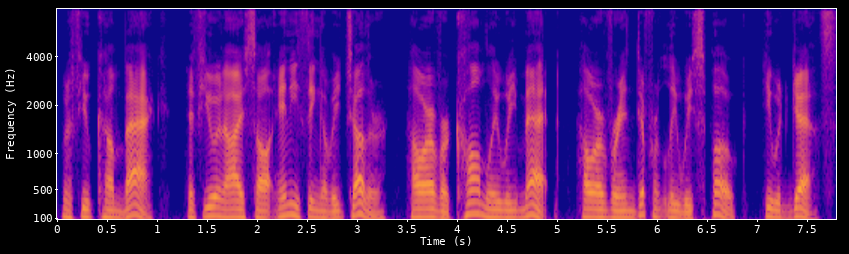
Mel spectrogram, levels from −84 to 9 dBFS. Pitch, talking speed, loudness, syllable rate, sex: 110 Hz, 190 wpm, -20 LUFS, 5.5 syllables/s, male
